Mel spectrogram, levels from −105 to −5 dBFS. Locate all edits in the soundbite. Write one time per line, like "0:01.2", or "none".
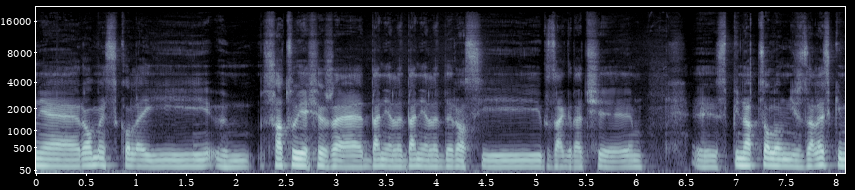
0:02.2
0:03.7
0:05.1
